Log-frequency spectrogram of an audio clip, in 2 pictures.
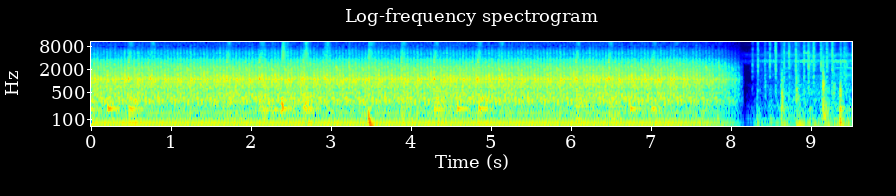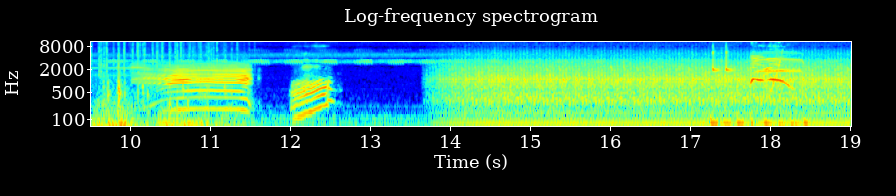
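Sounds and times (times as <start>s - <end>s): steady engine running: 0.0s - 9.2s, 13.7s - 19.0s
cow mooing: 10.1s - 11.6s.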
